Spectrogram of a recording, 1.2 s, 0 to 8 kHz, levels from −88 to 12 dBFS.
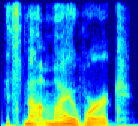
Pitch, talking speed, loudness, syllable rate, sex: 150 Hz, 210 wpm, -15 LUFS, 3.8 syllables/s, female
